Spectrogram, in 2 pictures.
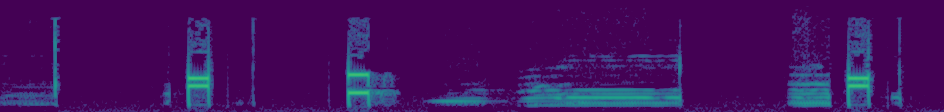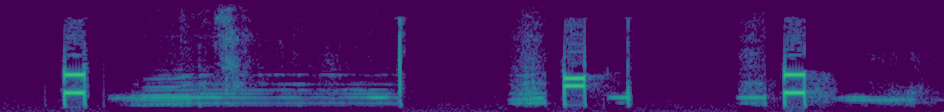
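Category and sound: signal or alarm, telephone keypad dialing tones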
